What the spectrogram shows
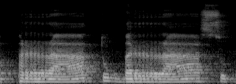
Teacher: todos esses sons que tem esse R vibrante em que a ponta da língua vibra a gente percebe como que a língua tem uma participação contundente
